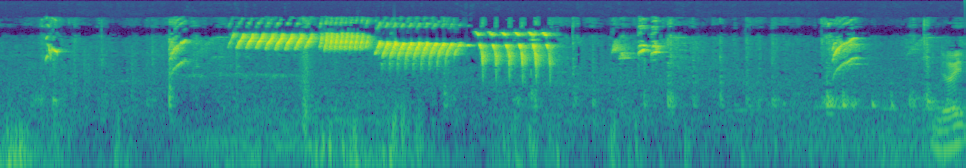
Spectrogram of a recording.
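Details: A pet canary singing with some parrots present: sustained buzzy high rolls and a rapid trilled phrase, with scattered chirps and a person speaking Portuguese at the start and end.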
